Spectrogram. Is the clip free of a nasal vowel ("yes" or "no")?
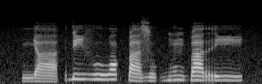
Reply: no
